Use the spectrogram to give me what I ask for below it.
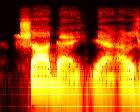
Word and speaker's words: Sade: that up I'm pretty it's not Sade there's definitely no way why can't it be shade it's spelled s-a-d-e look at how is how is it pronounced Shaw day yeah I was right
